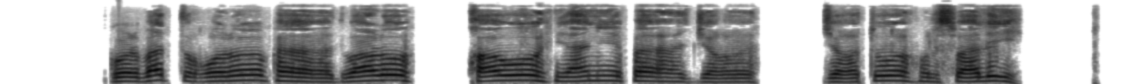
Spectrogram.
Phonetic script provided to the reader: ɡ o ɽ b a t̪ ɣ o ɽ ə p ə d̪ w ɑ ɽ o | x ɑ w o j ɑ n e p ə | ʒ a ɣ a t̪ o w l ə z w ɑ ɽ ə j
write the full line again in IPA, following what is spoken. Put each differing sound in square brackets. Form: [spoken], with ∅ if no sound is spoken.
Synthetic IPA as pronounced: ɡ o ɽ b a t̪ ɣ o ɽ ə p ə d̪ w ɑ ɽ o | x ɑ w o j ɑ n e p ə | [d͡ʒ] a ɣ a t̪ o w l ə [s] w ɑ [l] ə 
